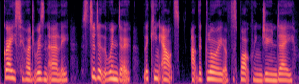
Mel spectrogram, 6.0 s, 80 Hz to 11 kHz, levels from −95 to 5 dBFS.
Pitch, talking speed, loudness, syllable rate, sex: 210 Hz, 190 wpm, -20 LUFS, 5.2 syllables/s, female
